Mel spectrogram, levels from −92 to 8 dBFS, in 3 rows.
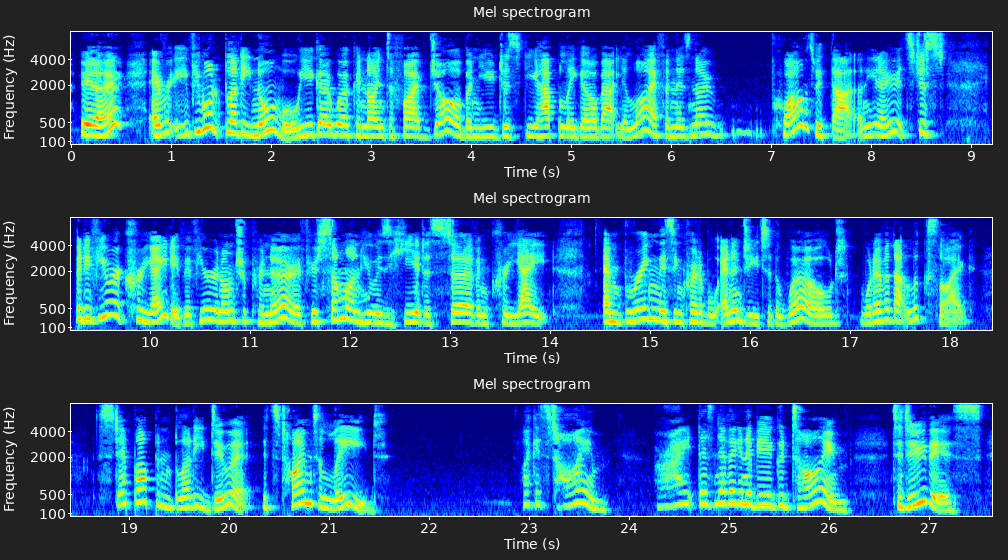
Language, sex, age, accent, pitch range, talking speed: English, female, 30-49, Australian, 190-255 Hz, 200 wpm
